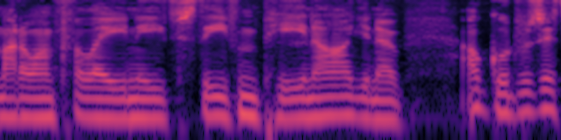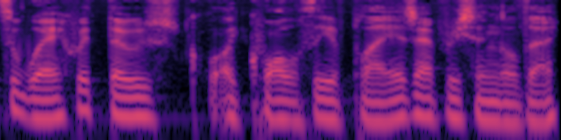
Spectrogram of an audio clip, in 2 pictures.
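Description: A plain, everyday voice moves at a fairly quick pace with fairly even intonation in a very clean recording with a silent background. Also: man. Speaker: football podcast host. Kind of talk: podcast interview.

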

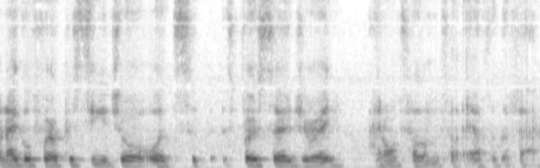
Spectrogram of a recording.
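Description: Her intonation fairly even, a woman talks in a somewhat breathy voice. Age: 30s. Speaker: mental health advocate. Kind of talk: casual chat.

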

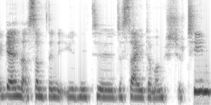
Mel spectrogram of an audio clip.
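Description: Medium-pitched woman with a Scottish accent. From Scotland, Broughty Ferry (Dundee). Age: 40s. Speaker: data consultant. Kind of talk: casual interview.

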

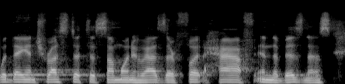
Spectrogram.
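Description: A man with an American accent speaks fairly quickly in a fairly low, flat monotone. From Brooklyn, New York. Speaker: real estate team leader. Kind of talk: interview.

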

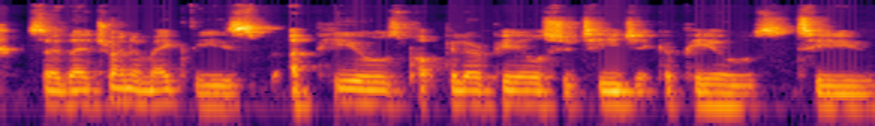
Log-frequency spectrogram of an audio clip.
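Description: There is noticeable background noise in this clip. A man talks at a moderate pace in a monotone, flat delivery. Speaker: historian. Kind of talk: academic interview. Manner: hesitant, many fillers.

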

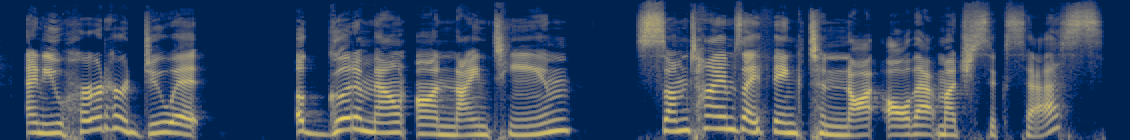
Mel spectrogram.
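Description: An unremarkable speaking voice talks at a fairly slow pace with lively intonation and very even loudness. The recording is very clean, dry and close, with a silent background and no echo. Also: woman, fairly high pitch for a woman. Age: 20s. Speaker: music podcast co-host. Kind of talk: casual chat.

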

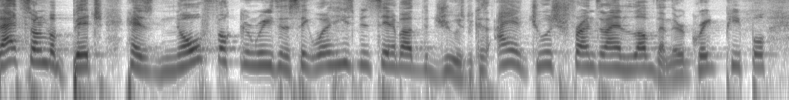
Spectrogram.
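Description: Animated and very fast, a man with a Chicago accent speaks in a high voice with lively intonation and hardly any pauses. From Chicago area, US Midwest. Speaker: podcast co-host. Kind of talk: casual chat.

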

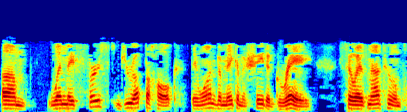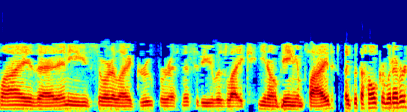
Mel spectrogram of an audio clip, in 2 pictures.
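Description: A man with an American accent talks at a medium pitch with ordinary pitch variation. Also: moderate pace. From Chicago, South Side. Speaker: listener caller. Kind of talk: voicemail message. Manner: casual, halting with fillers.

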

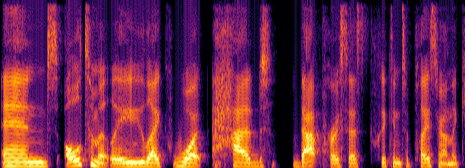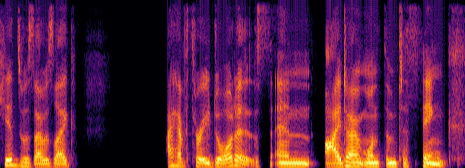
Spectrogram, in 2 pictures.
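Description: Someone with an Australian accent speaks at a moderate pace in a very clean recording with a silent background and a dry, close sound with no echo. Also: woman. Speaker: business owner and mother. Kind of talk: casual chat.

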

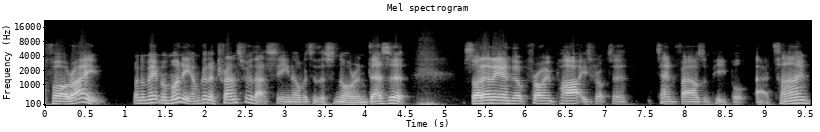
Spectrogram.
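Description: A man with an English accent, medium pitch, lively intonation and a fairly quick pace over a quiet background. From England. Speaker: author and activist, former drug dealer. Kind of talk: interview storytelling. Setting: remote call.

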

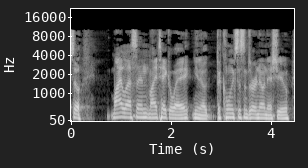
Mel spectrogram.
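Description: An ordinary speaking voice moves at a moderate pace with fairly even intonation over a quiet background. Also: man. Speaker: car podcast co-host. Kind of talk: casual chat.

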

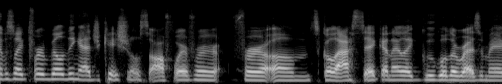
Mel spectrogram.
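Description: A woman with an American accent speaks at a moderate pace. Hers is an unremarkable speaking voice at a medium pitch. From Orange County, California. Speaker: comedian. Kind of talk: casual chat.

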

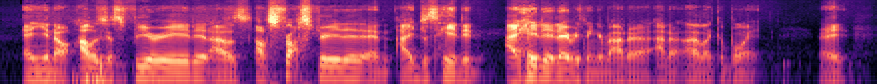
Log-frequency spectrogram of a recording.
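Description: A man with an American accent speaks at a very fast pace and medium pitch, with a bright, sharp tone and ordinary pitch variation. The recording is very clean, with a silent background. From US Northeast, Newton, Massachusetts. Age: 20s. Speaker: guest. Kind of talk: casual chat. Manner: halting.

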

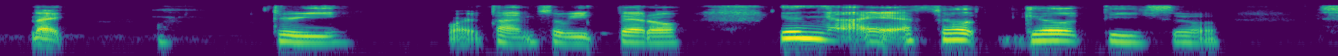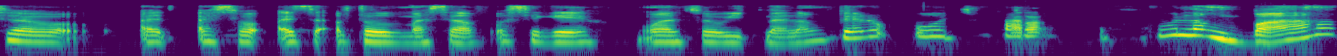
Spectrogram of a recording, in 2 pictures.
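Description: Her pitch very deep and low with ordinary variation, a woman talks at a fairly slow pace. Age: 30s. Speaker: caller. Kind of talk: call-in conversation. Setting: phone call.

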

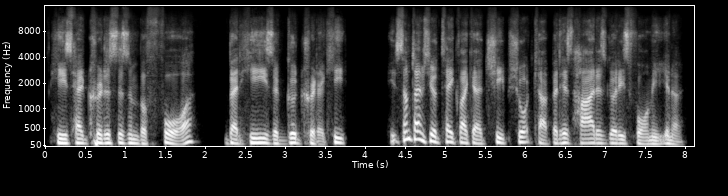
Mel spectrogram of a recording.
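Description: In an Australian accent, a man at a medium pitch speaks fairly quickly with lively intonation, on a very clean recording with a silent background and a dry, close sound with no echo. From Perth, Australia. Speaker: pastor and author. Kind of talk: casual interview chat.

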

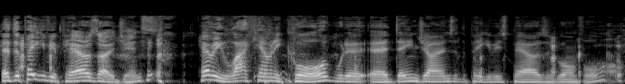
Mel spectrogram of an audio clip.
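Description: Here a man speaks at a very fast pace. His fairly high pitch carries lively intonation. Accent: Australian. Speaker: podcast host. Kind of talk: casual chat.

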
